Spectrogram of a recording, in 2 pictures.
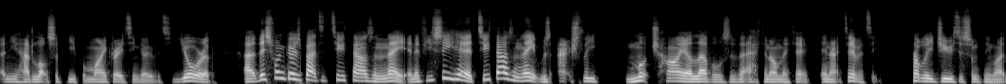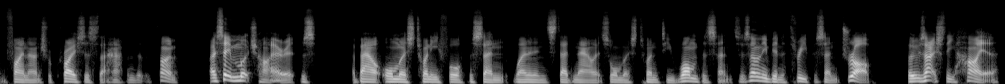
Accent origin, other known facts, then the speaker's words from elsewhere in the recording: Crewe, North West England, United Kingdom; My hometown of Crewe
